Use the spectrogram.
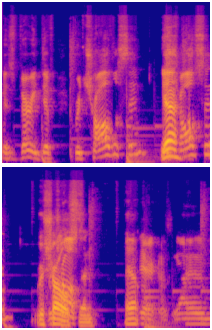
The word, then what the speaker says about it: Richarlison: I can't pronounce his name. His name is very different. Richarlison? Yeah. Richarlison.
